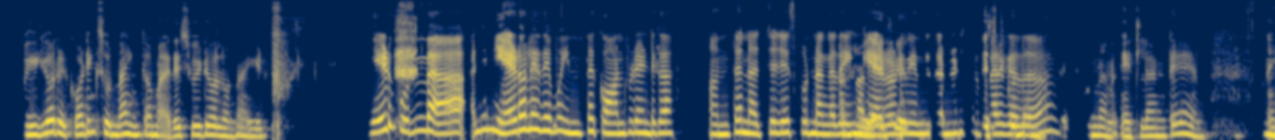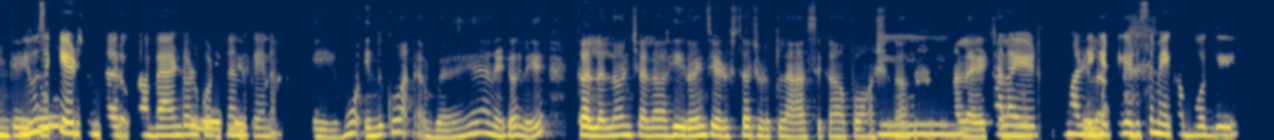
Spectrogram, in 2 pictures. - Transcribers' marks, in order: in English: "రికార్డింగ్స్"; in English: "మ్యారేజ్"; laugh; other background noise; in English: "కాన్ఫిడెంట్‌గా"; static; in English: "మ్యూజిక్‌కి"; in English: "హీరోయిన్స్"; in English: "క్లాస్‌గా, పోష్‌గా"; distorted speech; in English: "మేకప్"; giggle
- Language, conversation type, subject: Telugu, podcast, పెళ్లి వేడుకల్లో మీ ఇంటి రివాజులు ఏమిటి?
